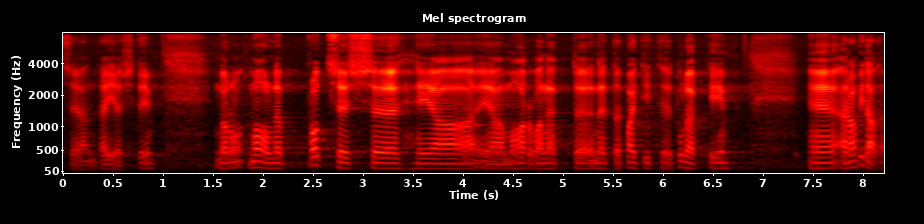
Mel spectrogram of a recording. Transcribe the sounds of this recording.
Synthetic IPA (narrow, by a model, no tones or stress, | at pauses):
sḛːo̞nt̪æjḛst̪ḭnomɑːlnepro̞t̪se̞sjɑjɑ̰mɑ̰ɑrvɑne̞t̪ːne̞ːd̪̥̚d̪e̞b̥ɑt̪ʲːˑid̪̥t̪ulɛb̥̚ki | æ̰ɾɑpid̪ɑd̪̥ɑ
